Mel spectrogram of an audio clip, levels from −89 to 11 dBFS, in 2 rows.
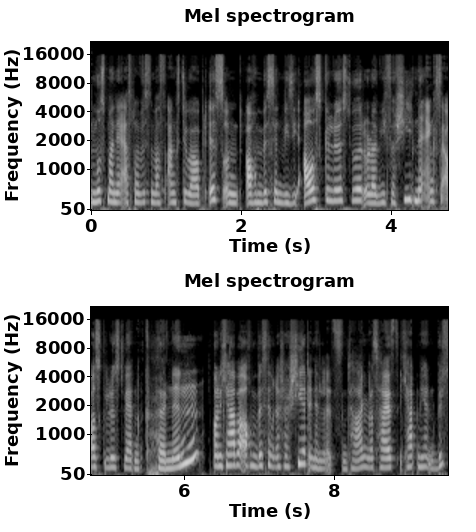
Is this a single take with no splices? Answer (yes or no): no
